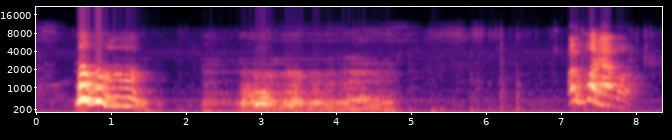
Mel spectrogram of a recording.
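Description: An Alaskan Malamute 'talks' in drawn-out, wavering woo-woo vocalizations with a bright, harmonic tone.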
